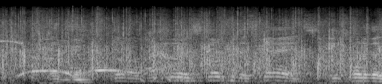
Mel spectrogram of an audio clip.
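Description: Applause from a screening audience during a post-film Q&A, clapping heard under ongoing conversation throughout.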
